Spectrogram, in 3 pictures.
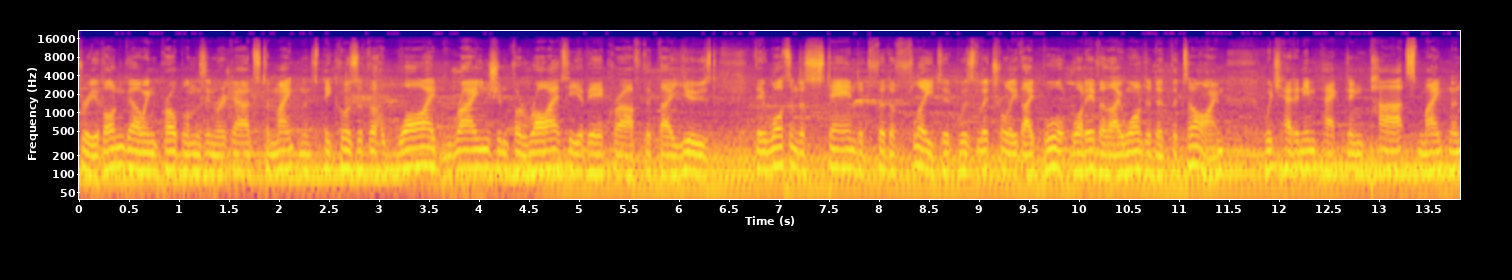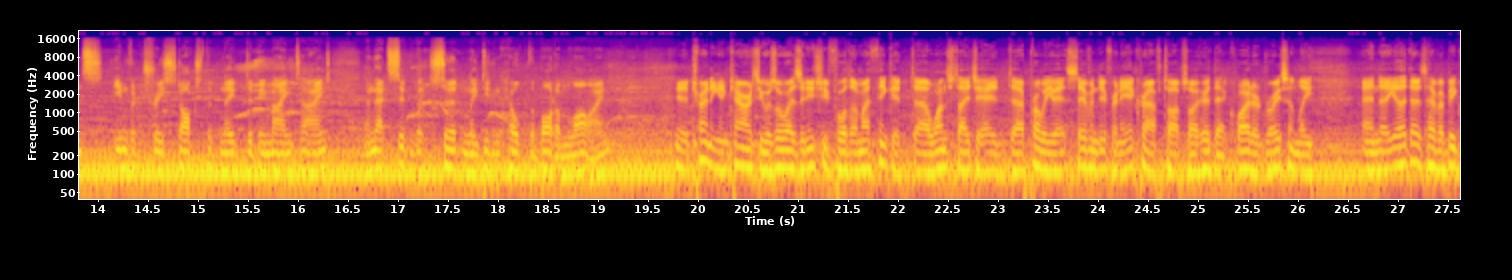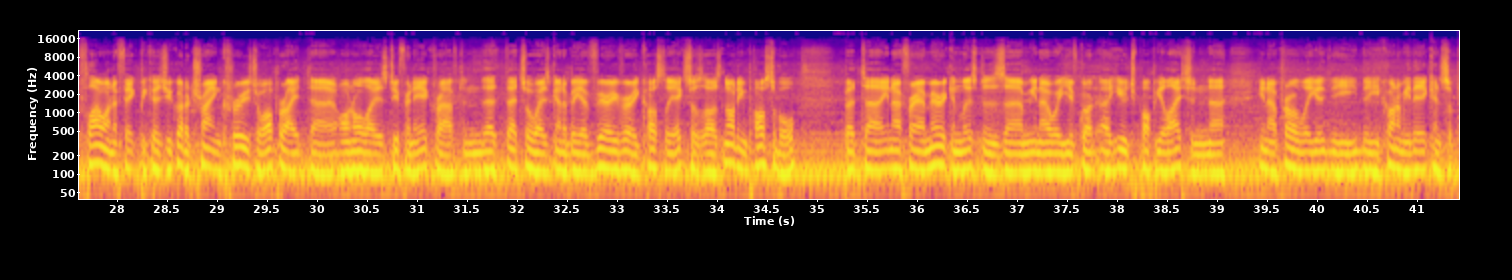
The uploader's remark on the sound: The boys are out at Coldstream airport for the Mission Aviation Discovery Day recording live.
